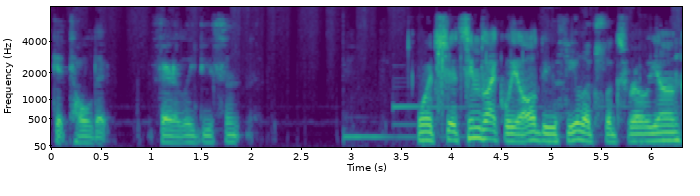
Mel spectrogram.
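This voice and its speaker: A man at medium pitch speaks at a fairly slow pace with ordinary pitch variation and long, frequent pauses. Music is in the background. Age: 30s. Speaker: video game streamer. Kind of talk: casual chat.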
